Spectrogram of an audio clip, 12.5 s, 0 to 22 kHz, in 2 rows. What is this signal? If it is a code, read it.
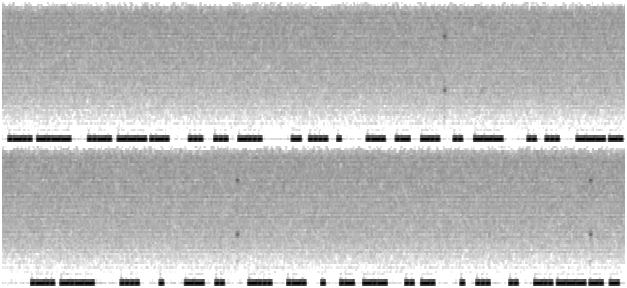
Morse code, heard as a keyed tone, about 53 wpm, spaced as for 41 wpm, 690 Hz. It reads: LY FOR SSB THE RADIO IS ONLY HE MI BREAK IN ES I DONT
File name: archived / CRSnet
